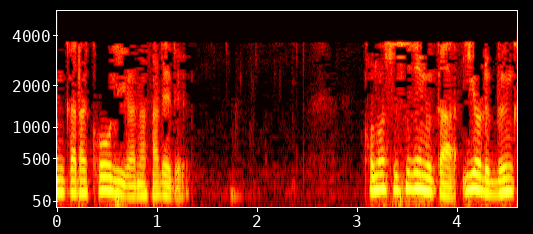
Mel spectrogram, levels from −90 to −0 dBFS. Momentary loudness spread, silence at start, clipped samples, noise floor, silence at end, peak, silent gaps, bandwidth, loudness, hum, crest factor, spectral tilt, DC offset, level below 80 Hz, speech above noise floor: 7 LU; 0 s; under 0.1%; -63 dBFS; 0 s; -8 dBFS; none; 3.9 kHz; -24 LUFS; none; 16 dB; -11 dB/octave; under 0.1%; -50 dBFS; 41 dB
